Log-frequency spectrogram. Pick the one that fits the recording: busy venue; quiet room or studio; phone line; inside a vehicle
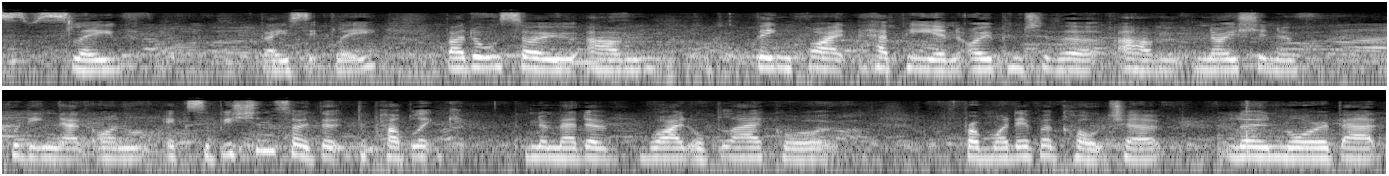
busy venue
